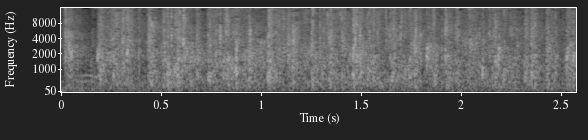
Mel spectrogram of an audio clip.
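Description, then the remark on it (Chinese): An audience at a talk gives itself warm, sustained applause, a dense crackle of many hands clapping at once, steady and fairly loud for the whole stretch, with no voices standing out. “给自己一个热烈的掌声。”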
